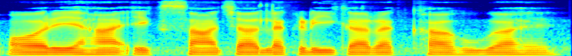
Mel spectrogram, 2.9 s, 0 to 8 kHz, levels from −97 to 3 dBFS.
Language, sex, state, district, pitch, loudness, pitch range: Hindi, male, Uttar Pradesh, Saharanpur, 110 Hz, -17 LUFS, 105-110 Hz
